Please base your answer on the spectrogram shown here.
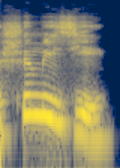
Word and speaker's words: chemisier: Et dans le mot chemisier, les lettres IER se prononcent IE, car les lettres E et R font le son E.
